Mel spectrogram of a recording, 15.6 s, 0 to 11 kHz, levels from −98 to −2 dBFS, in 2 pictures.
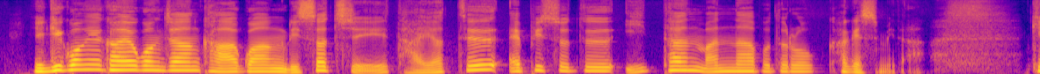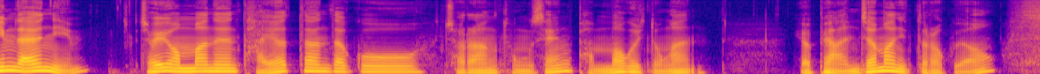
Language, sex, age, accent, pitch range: Korean, male, 40-59, native, 105-150 Hz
